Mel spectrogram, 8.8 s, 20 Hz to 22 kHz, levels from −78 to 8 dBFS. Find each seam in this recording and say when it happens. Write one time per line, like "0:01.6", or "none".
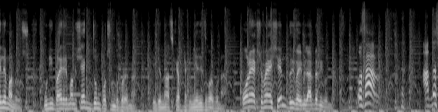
none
